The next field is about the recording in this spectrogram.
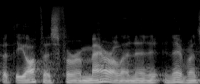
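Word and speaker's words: Marylyn: And she was named Marilyn, spelled M-A-R-Y-L-Y-N. See, most of the staff here don't even know that her real name is Marilyn, really Mary Lynn, pronounced Marilyn, but nobody ever calls her Marilyn.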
